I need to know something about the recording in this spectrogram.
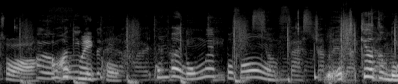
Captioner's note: smack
